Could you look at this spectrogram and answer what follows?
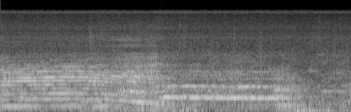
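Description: Simmental cattle bellow at a cattle market, with a long, loud drawn-out moo with rising and falling harmonics filling the moment, against a crowded market murmur.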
